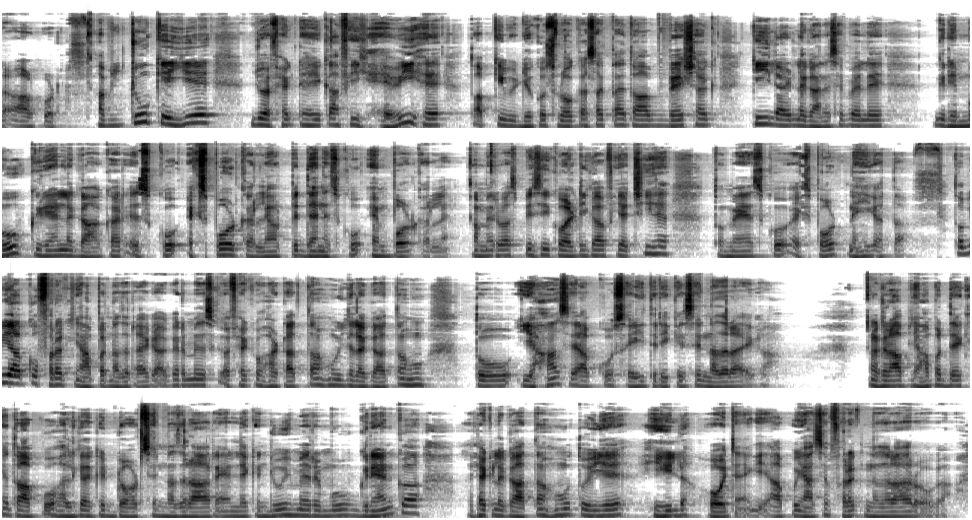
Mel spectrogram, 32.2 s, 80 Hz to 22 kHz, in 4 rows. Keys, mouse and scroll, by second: 18.2 click, 22.6-24.4 scroll up 1, 28.4 click.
